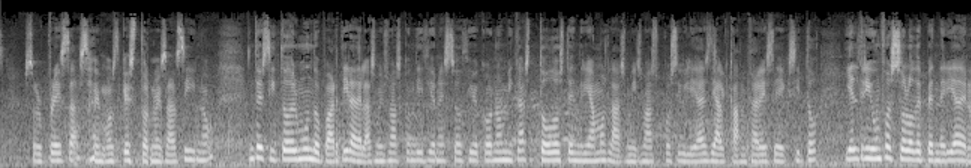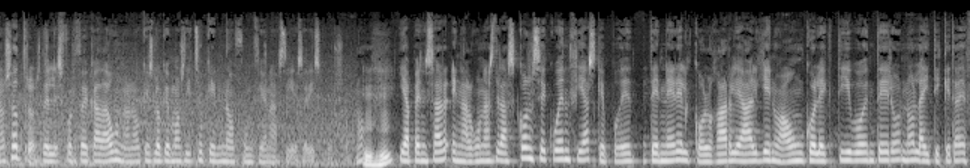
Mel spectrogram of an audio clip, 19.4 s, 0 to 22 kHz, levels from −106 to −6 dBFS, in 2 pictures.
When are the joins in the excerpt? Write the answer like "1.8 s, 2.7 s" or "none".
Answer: 13.3 s, 16.1 s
